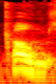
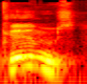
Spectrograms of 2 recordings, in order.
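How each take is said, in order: First: The vowel is an 'oh' sound. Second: The vowel is a long 'oo' sound. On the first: The speaker calls it right. "Am I supposed to pronounce it Combs? ... There's no double O" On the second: The speaker calls it wrong. "I keep calling him Coombs"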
